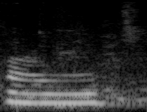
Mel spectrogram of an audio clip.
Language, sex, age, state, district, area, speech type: Odia, female, 18-30, Odisha, Nuapada, urban, spontaneous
